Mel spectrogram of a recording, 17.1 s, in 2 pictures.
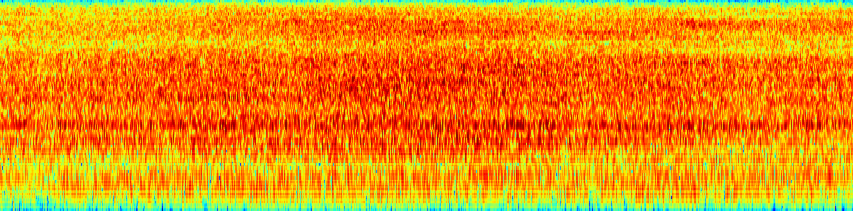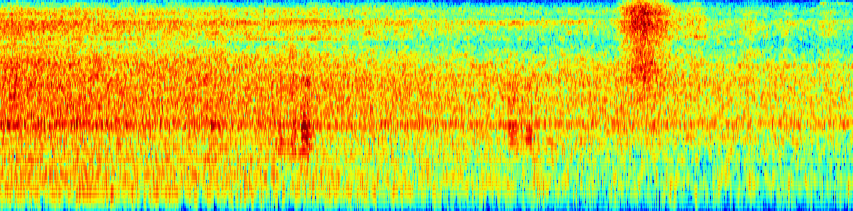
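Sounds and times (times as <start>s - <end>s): locomotive engine drone: 0.0s - 17.0s
train wheels rolling on rails: 0.0s - 17.0s.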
